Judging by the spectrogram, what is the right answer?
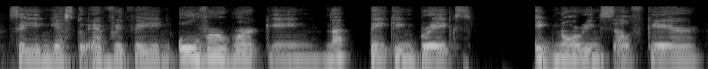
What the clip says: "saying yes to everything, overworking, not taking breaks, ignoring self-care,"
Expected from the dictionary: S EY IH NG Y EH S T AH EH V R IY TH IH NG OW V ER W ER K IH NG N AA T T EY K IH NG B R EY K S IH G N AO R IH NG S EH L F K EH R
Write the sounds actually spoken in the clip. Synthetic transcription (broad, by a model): S EY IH NG Y EH S T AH EH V R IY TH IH NG OW V ER W ER K IH NG N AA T T EY K IH NG B R EY K S IH G N AO R IH NG S EH L F K EH R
